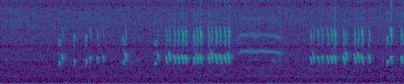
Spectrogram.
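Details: Distant wild warbling white-eye in a tree by a garden feeding place where mandarins are given, recorded with a smartphone; sparse chirps build into rapid high bursts, a level thin whistle sounds midway, steady low hum beneath.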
